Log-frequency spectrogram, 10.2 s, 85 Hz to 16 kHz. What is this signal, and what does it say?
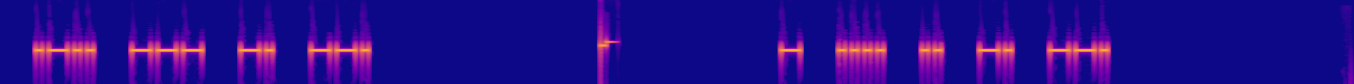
Morse code, heard as a keyed tone, about 25 wpm, spaced as for 18 wpm, 700 Hz. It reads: LONG THING
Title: 2x Character Spacing - Top 200 Words - 25wpm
